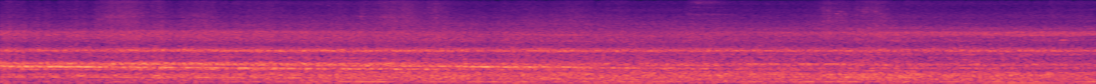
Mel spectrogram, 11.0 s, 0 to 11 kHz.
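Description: Hanshin 1000 series electric train running along an underground station platform: a steady rumble of wheels and running gear with a high whine made of several tones, the lowest falling slowly. The sound is close and echoing in the tunnel station, and eases off a little near the end.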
